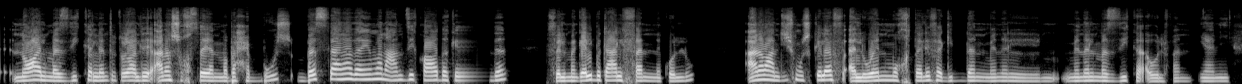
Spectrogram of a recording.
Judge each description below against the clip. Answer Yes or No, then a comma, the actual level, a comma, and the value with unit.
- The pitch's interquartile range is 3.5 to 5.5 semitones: No, average, 3.1 semitones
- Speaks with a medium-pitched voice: Yes, medium, 180 Hz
